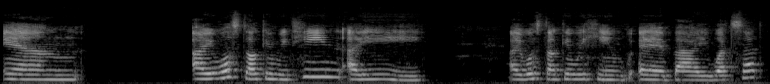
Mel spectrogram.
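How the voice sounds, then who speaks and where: A woman vlogger telling a casual story in halting, self-correcting English that is not her first language, laughing often between phrases. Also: on the high side, fairly bright tone, slight background noise.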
